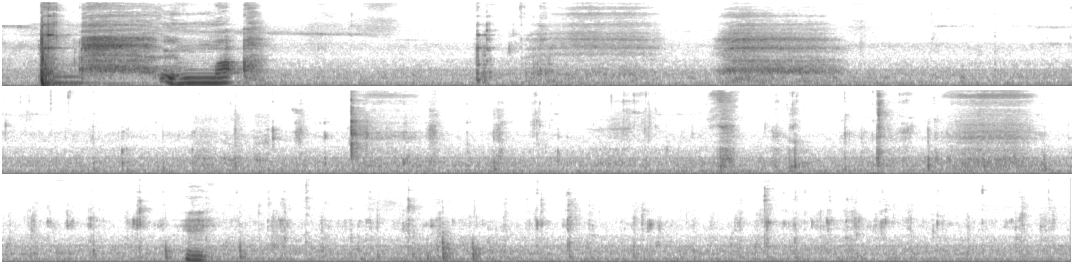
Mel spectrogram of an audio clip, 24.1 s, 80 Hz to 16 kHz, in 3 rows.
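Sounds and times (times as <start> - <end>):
steady low hum: 0.0 - 24.0
breathy exhalations: 0.5 - 1.2, 3.9 - 6.4
person chewing: 7.0 - 24.0.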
